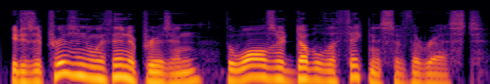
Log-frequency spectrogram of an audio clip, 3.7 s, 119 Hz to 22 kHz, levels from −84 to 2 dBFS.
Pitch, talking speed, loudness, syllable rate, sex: 145 Hz, 260 wpm, -17 LUFS, 6.6 syllables/s, male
